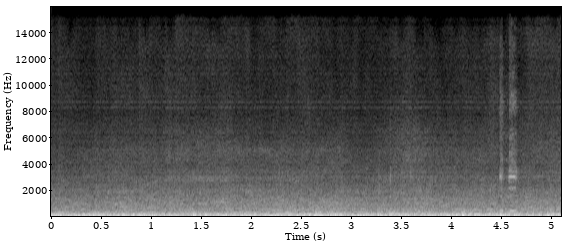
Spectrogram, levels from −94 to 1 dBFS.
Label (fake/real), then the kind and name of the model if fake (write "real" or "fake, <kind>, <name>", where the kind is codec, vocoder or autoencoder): fake, autoencoder, DAC-VAE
